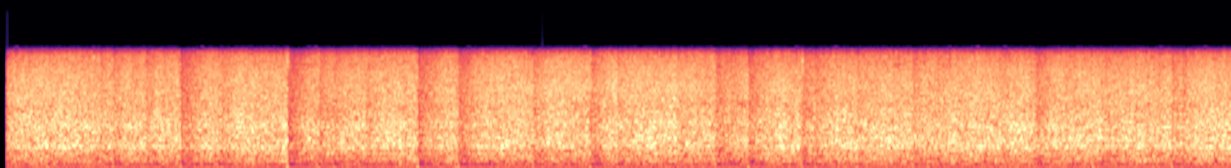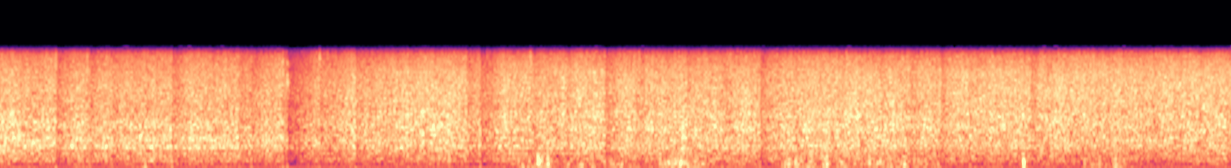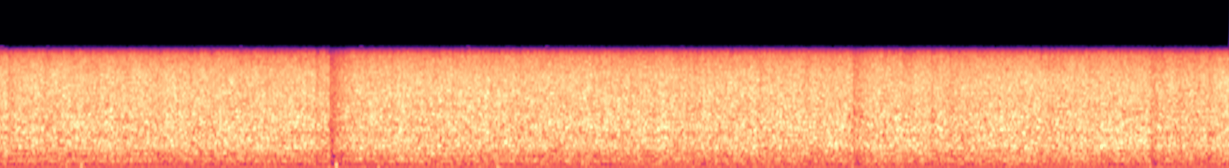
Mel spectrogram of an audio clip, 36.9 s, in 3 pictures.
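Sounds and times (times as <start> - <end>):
heavy rain hissing: 0.1 - 36.9
wind gusts on microphone: 16.3 - 23.9.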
